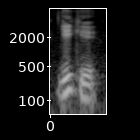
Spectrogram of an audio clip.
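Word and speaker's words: Geek-E: from now on uh they'll be off of geeky yeah of course and that's spelled uh g-e-e-k Dash e get it geeky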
